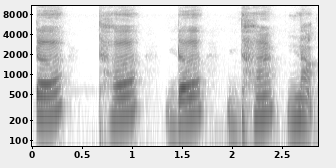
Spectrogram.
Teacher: ನಾಲಿಗೆಯ ತುದಿ ಒಂದು ಅಂಗಳವನ್ನ ಟಚ್ ಮಾಡಿ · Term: ಮೂರ್ಧನ್ಯ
